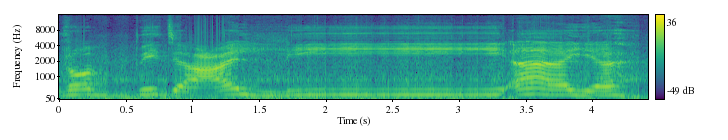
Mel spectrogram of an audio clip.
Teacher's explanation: مد کو کھینچ کے پڑھنا ہے تقریباً 2.5 سیکنڈ تک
